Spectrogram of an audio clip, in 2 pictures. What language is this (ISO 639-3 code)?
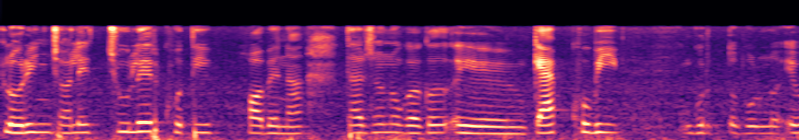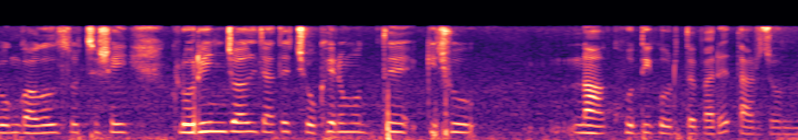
ben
